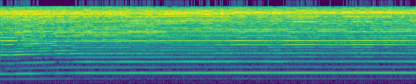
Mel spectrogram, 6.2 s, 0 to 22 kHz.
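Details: Jett .46 model engine with full tuned pipe, on a propeller test: a loud, dead-steady high scream around 16,500–16,600 rpm at the peak needle setting, with no sag or surging.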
